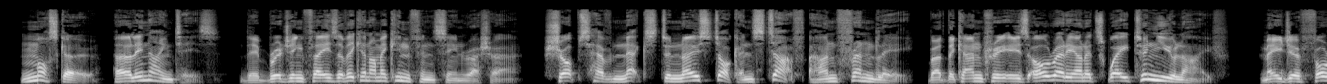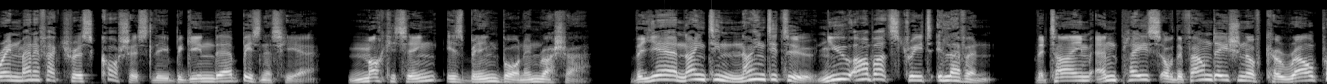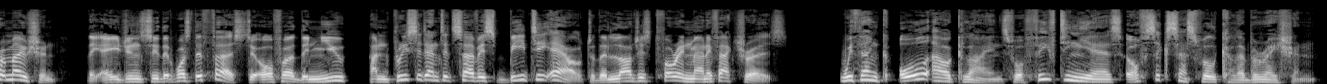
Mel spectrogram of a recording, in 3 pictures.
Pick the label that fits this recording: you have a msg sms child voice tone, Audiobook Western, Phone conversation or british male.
british male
